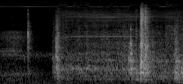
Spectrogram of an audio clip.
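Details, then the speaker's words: Pioneer LaserActive after the tray and outside were cleaned out: a quick motor whirr with a few crisp clicks as the tray draws in smoothly without strain; loading is now really quick. "It's really quick now."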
